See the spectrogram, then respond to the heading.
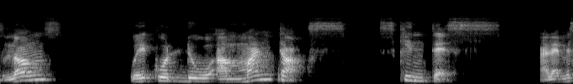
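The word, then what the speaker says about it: Mantoux: at a person's lungs we could do a muntax skin test and let me spell that for you m a n t o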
